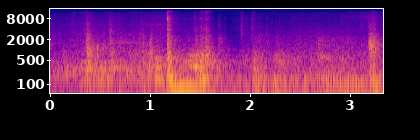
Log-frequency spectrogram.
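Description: A vehicle door slides or swings open, then thumps and shuffles follow as someone opens and climbs into a small pink truck decorated with cows, in a farm courtyard, with a few sharp knocks spread over a steady, rumbling background.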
